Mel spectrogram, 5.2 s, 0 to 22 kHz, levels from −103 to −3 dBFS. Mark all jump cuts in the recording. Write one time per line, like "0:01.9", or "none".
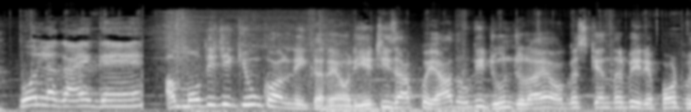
0:01.1

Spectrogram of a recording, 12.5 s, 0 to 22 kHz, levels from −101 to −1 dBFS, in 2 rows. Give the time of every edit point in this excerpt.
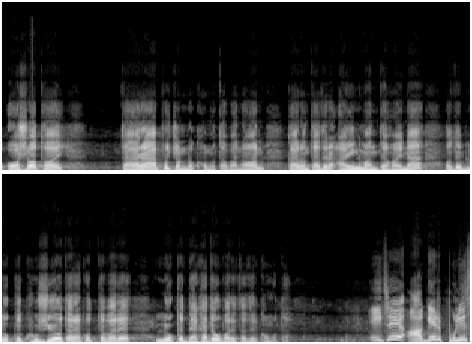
none

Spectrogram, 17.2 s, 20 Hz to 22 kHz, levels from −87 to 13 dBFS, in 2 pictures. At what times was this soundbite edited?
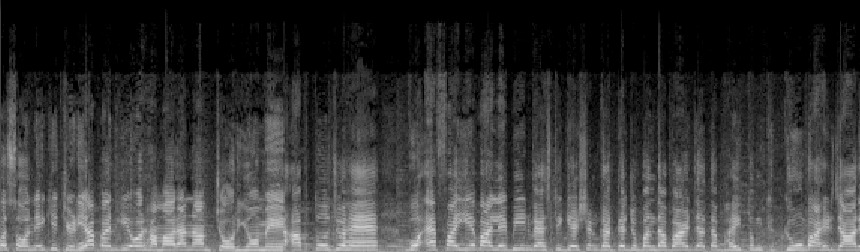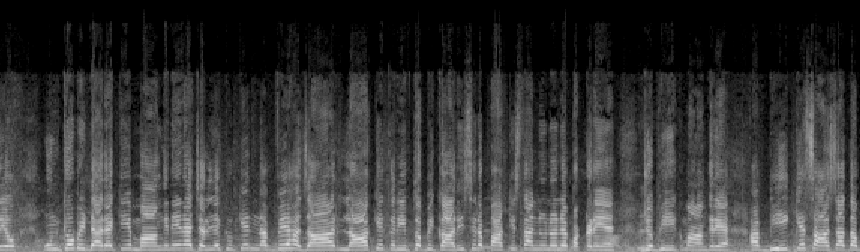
0:02.8

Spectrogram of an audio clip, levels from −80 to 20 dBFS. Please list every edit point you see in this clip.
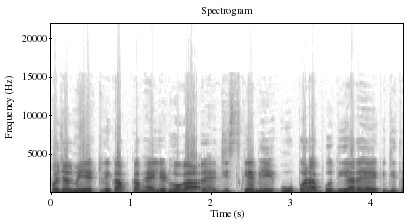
0:02.4

